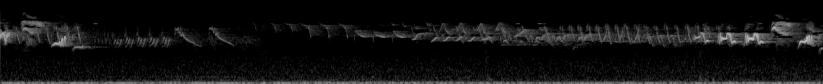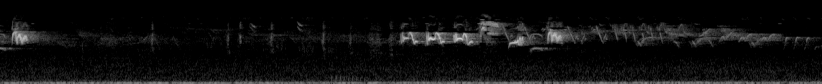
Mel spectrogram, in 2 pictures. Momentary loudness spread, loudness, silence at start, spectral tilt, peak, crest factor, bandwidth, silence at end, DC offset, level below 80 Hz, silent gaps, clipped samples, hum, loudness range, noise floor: 26 LU; -18 LUFS; 0 s; 1.5 dB/octave; -6 dBFS; 20 dB; 12 kHz; 0 s; under 0.1%; -42 dBFS; none; under 0.1%; none; 20 LU; -44 dBFS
